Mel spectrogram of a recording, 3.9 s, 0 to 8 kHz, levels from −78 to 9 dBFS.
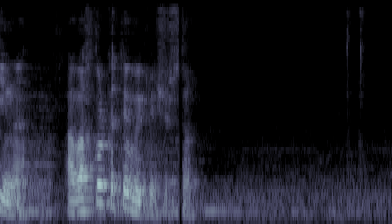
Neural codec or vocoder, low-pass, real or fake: none; 7.2 kHz; real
